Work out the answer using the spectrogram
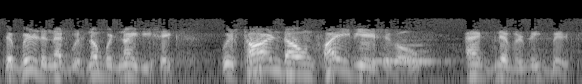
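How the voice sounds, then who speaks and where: A man's voice: on the high side, big pitch swings, normal speed. An actor playing a friendly, teasing Irish policeman with folksy, singsong banter in an old radio drama. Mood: jovial, teasing. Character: jovial Irish beat cop, teasing and friendly. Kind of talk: 1940s radio acting. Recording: noisy, tinny old radio recording.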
